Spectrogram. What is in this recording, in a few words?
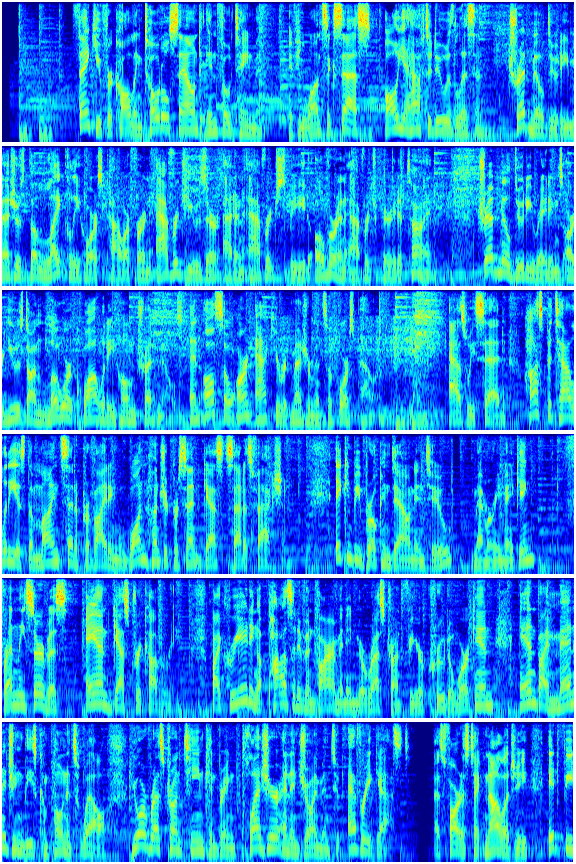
Corporate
